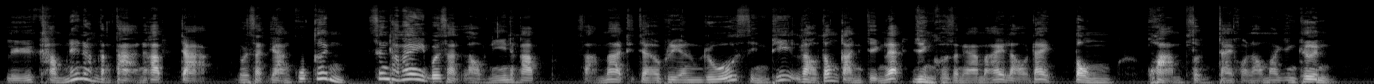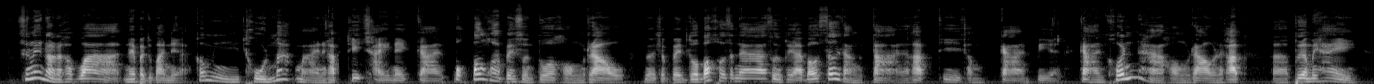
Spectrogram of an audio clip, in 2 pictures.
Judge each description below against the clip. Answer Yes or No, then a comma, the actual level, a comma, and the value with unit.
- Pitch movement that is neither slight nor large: No, wide, 6.3 semitones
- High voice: No, low, 110 Hz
